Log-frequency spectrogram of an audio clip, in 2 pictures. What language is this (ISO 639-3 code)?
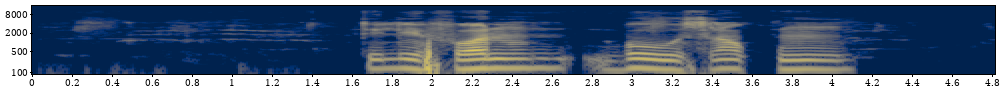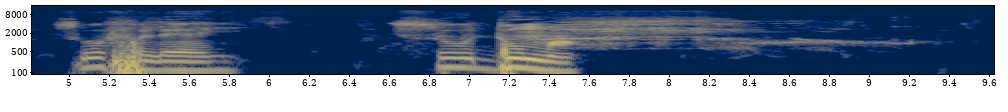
bci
